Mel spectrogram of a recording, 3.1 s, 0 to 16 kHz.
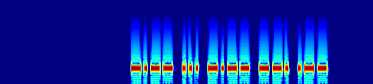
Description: Morse code, heard as a keyed tone, about 48 wpm, 700 Hz. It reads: YSYGW
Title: Code Groups - 5 Letters - 45wpm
